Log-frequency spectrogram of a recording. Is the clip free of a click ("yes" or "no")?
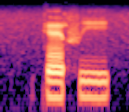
yes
